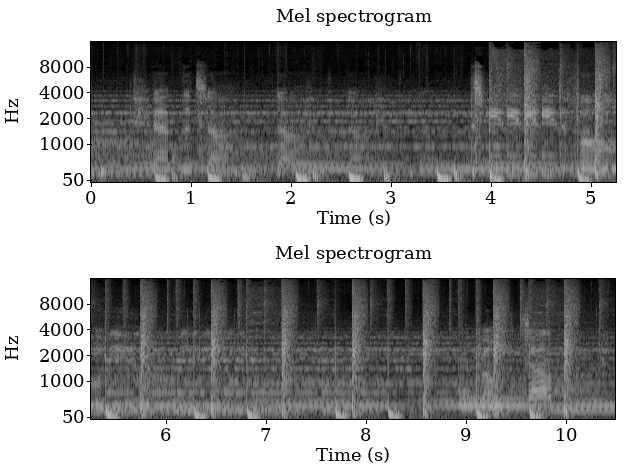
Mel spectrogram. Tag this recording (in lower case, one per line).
music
